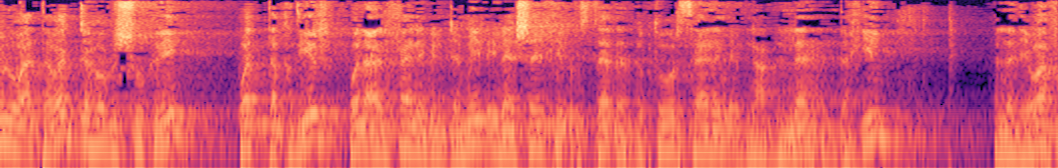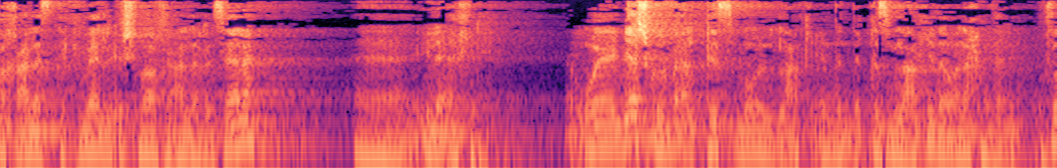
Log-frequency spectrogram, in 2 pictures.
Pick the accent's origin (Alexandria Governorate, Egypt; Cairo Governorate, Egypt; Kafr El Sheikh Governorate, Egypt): Alexandria Governorate, Egypt; Alexandria; أنا اسكندراني وفي الدعوة السلفية من حوالي 35 سنة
